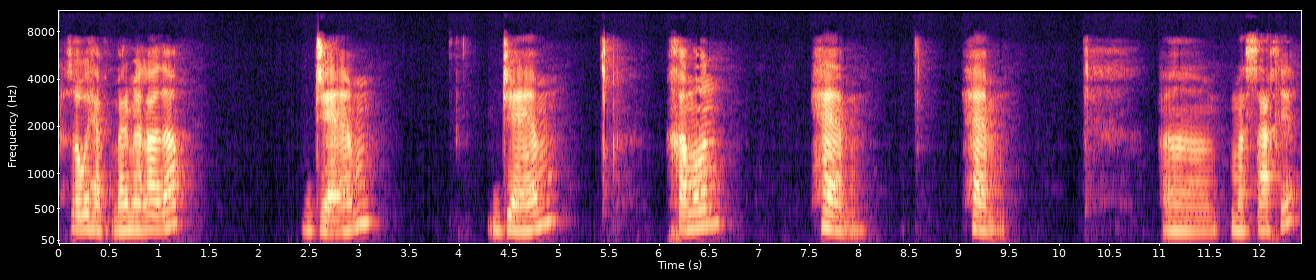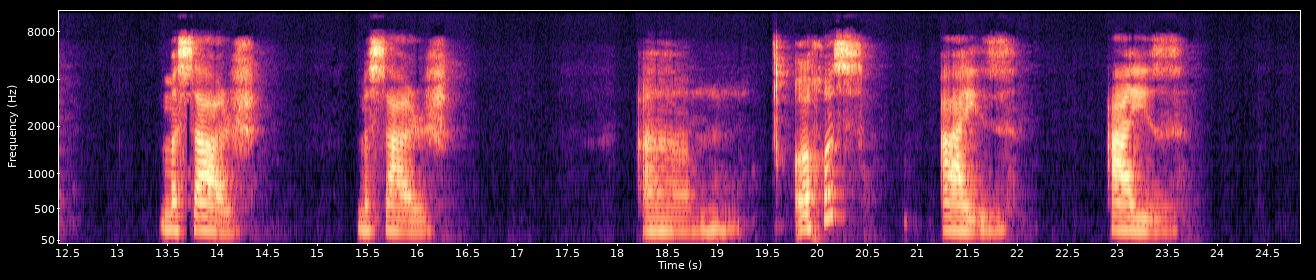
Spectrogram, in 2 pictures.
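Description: A young woman speaks calmly in short phrases, close to the microphone.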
